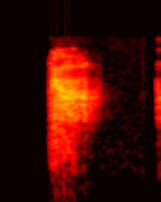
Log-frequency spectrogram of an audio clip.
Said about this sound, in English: Sorry, if you hear breathing, it's my husky. He's decided he wants love.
